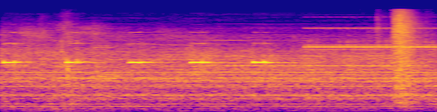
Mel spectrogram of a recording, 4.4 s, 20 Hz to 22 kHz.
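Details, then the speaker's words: transCooler 25 cooling unit (BD220 compressor) out of refrigerant after the customer drilled holes into the evaporator: leak detector gives sharp high-pitched chirps about every half second at the leak. "hier habe ich ein lexus gerät und wenn ich hier alles absuche gehört das vielleicht wie das pfeif"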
